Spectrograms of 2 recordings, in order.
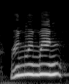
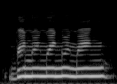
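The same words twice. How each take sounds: First: Much higher, louder ring ring; higher phone ring. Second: Sung-out higher ring ring; phone ring imitation. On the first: Pretend. Coach rings the trainee again, higher and louder. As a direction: ring like an impatient phone, pitched up. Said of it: "I'm gonna keep getting higher and higher". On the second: Coach rings the trainee to start the call, higher. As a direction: mimic a phone ringing, louder and higher.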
